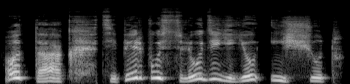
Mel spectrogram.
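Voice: medium pitch, sing-song, slow pace, husky, no echo, clean studio sound, heavily acted. A reader voicing a smug, scheming male demiurge who lectures in a self-satisfied way, told as a storybook. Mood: smug, lecturing.

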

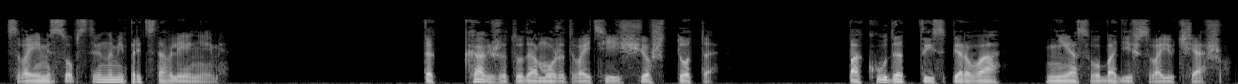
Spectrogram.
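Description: A tranquil, wise man speaking slowly and softly in a storybook, his voice sunk very low, as a male narrator puts him on. The tone is measured and unhurried. The sound is dry and close. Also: no echo. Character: calm, serene middle-aged man, renewed and wise.

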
